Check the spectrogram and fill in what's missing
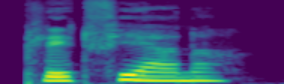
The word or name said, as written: pletfjerner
